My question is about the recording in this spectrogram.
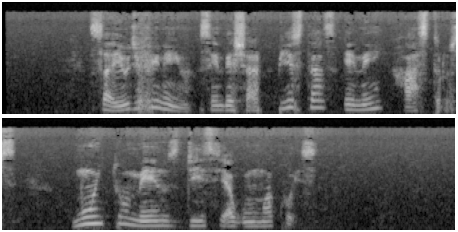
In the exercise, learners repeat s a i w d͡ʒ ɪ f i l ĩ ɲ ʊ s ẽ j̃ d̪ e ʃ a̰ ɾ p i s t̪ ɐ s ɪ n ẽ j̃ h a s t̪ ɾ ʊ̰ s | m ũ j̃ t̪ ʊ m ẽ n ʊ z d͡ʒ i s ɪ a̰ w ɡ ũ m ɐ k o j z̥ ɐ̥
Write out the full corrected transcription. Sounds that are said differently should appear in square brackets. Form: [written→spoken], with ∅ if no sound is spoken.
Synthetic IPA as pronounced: s a i w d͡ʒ ɪ f i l ĩ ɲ ʊ s ẽ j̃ d̪ e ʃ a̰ ɾ p i s t̪ ɐ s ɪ n ẽ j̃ h a s t̪ ɾ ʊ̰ s | m ũ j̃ t̪ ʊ m ẽ n ʊ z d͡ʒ i s ɪ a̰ w ɡ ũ m ɐ k o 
